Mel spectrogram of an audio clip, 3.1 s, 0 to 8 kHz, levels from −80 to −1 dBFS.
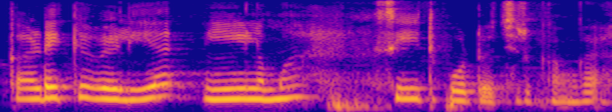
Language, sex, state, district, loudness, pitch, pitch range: Tamil, female, Tamil Nadu, Kanyakumari, -19 LUFS, 245 Hz, 225-265 Hz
